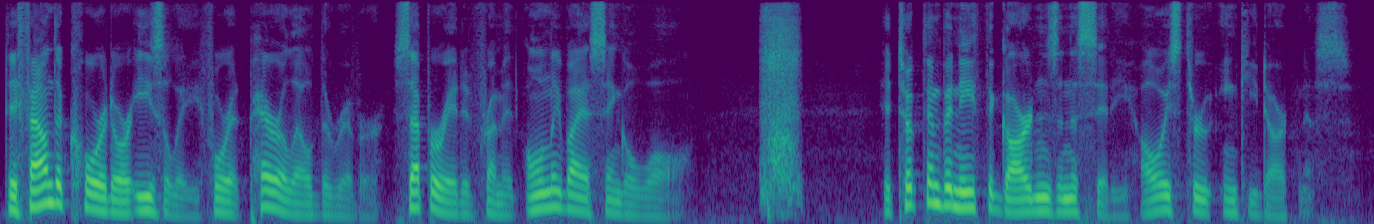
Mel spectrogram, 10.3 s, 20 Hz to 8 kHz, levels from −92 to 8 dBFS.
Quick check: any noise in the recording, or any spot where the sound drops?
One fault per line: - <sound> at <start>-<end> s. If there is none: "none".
- sniff at 5.7-6.0 s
